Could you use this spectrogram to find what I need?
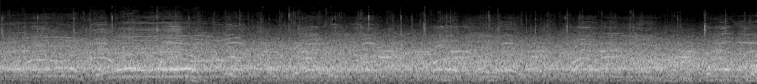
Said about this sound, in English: This crowd, obviously, all very excited.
